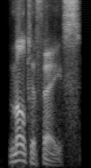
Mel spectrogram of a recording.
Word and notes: multiphase: British English

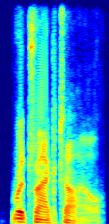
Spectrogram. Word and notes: retractile: British English

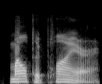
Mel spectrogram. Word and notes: multiplier: American English

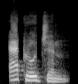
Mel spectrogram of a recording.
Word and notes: acrogen: Indian

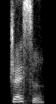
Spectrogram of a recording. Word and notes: trestle: Indian

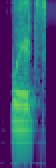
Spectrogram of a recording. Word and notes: width: Indian

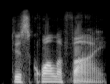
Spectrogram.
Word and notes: disqualify: American English

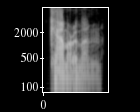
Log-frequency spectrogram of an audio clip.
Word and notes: cameraman: British English

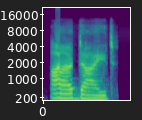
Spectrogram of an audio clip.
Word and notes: iodide: Indian

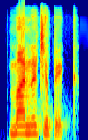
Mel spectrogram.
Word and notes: monotypic: Indian

